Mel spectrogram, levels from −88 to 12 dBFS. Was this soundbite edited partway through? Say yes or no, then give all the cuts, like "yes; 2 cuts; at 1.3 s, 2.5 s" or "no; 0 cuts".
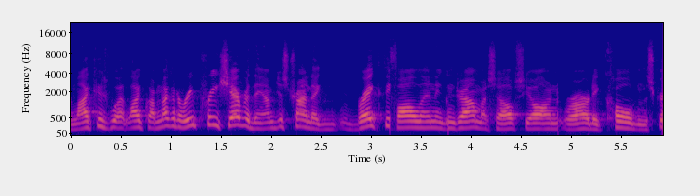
yes; 3 cuts; at 3.2 s, 3.8 s, 4.9 s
